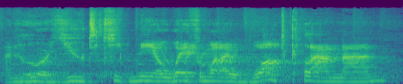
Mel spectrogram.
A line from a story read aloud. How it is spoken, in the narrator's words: Baleni hisses, her wings flapping, and says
